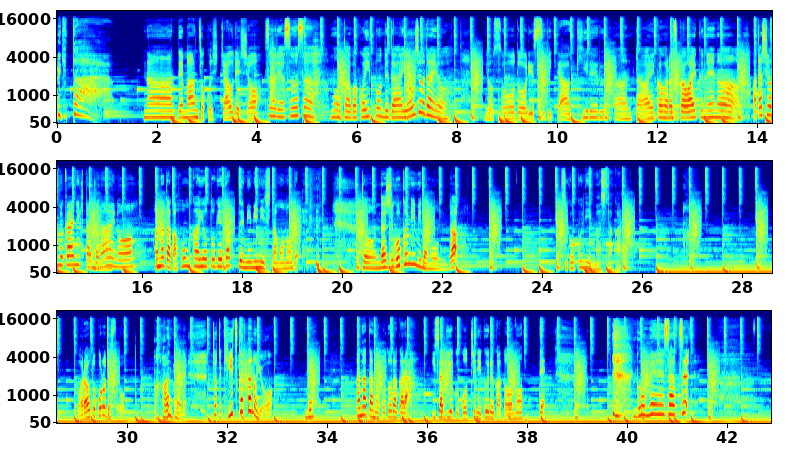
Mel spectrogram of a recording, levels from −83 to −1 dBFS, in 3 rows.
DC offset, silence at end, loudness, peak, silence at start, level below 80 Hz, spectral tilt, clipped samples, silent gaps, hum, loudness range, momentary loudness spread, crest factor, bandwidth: under 0.1%; 0 s; -18 LUFS; 0 dBFS; 0 s; -26 dBFS; -5 dB/octave; under 0.1%; none; none; 6 LU; 11 LU; 18 dB; 18 kHz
